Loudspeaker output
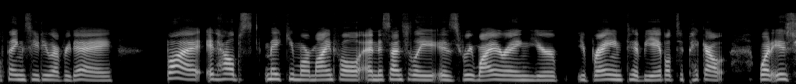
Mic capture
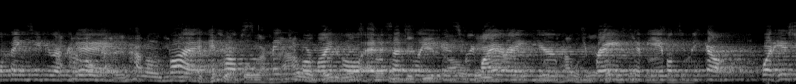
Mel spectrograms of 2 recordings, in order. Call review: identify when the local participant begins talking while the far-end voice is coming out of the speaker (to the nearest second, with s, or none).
1 s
